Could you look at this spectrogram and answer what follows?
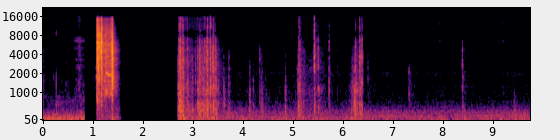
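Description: iPhone camera shutter sound, loud and short, about a second in and again near three seconds, with dead silence between. A few faint clicks and taps follow.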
